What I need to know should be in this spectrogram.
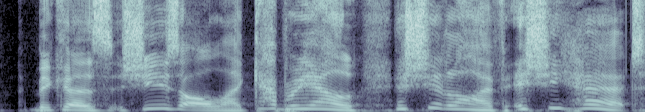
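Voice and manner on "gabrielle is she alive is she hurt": terrible put-on French accent, pitched up. Quoting what she said in a terrible French accent. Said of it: "I have a terrible French accent".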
